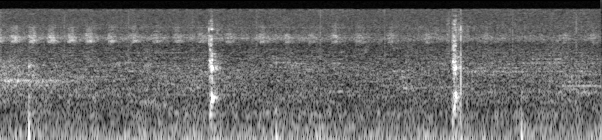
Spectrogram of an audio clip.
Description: So I got the hiccups again... yay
